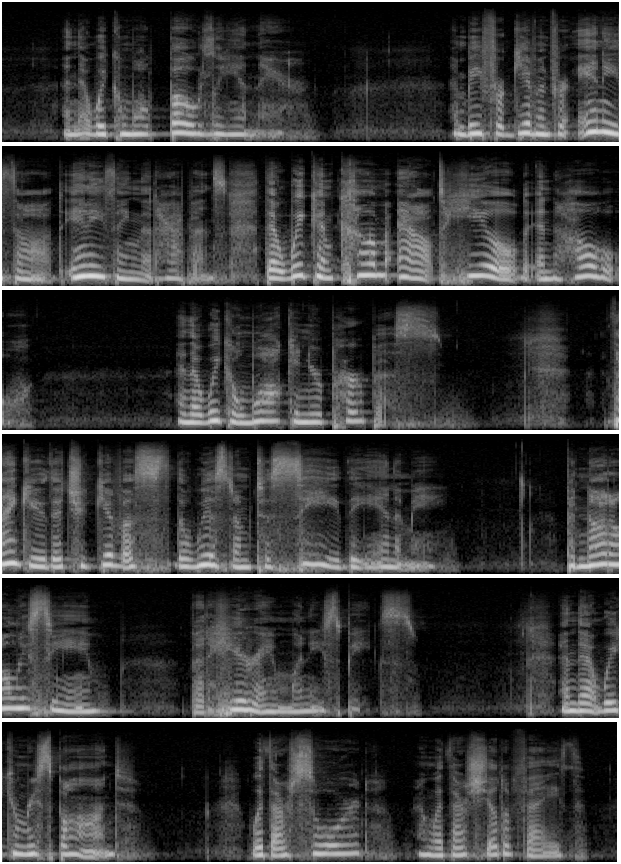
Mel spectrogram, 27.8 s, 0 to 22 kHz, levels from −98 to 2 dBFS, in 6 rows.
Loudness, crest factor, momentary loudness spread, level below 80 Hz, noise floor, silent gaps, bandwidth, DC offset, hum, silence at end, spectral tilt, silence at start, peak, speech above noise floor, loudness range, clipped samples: -27 LUFS; 16 dB; 17 LU; -74 dBFS; -70 dBFS; none; 14.5 kHz; under 0.1%; none; 0.25 s; -5.5 dB/octave; 0.45 s; -12 dBFS; 44 dB; 6 LU; under 0.1%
